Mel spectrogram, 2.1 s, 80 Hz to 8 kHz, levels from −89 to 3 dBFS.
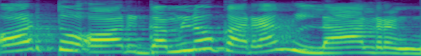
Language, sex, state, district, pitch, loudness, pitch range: Hindi, female, Bihar, Saharsa, 315 Hz, -12 LUFS, 280-420 Hz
